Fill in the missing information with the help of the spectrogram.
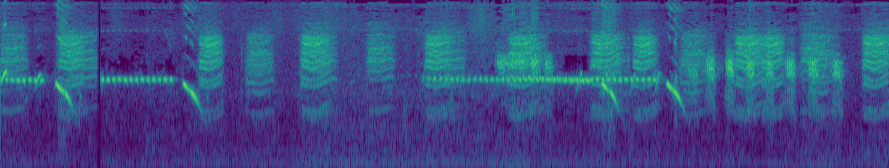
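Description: Common Iora: long, level whistles that end in a sharp downslur, mixed with quick buzzy, chattering bursts repeated about every second. No other clear sounds.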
